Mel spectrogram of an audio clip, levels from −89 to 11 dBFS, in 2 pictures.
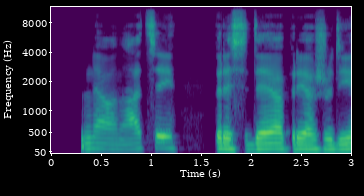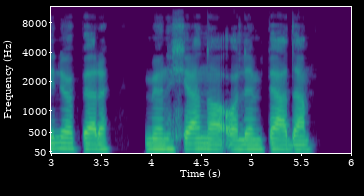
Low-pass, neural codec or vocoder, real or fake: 10.8 kHz; none; real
